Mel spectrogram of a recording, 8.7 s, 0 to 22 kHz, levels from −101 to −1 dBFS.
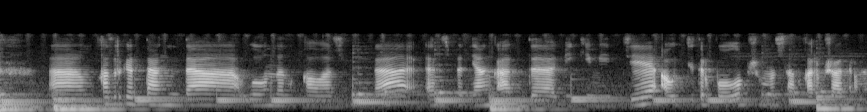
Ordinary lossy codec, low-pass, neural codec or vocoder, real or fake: none; 7.2 kHz; none; real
